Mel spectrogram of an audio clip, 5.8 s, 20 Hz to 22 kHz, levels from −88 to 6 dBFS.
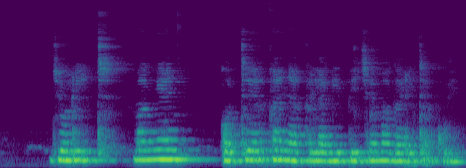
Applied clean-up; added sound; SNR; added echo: none; none; none; reverberation time 0.9 s.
